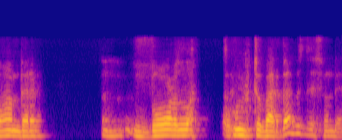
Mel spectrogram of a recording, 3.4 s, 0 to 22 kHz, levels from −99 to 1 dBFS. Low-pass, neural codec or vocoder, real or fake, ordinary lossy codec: 7.2 kHz; codec, 16 kHz, 1.1 kbps, Voila-Tokenizer; fake; none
